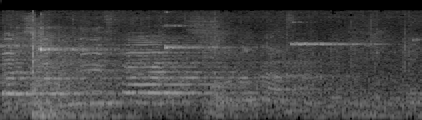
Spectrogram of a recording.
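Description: Basketball dribbled on a hardwood gym floor: a couple of low thumps near the start, under faint gym sounds.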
